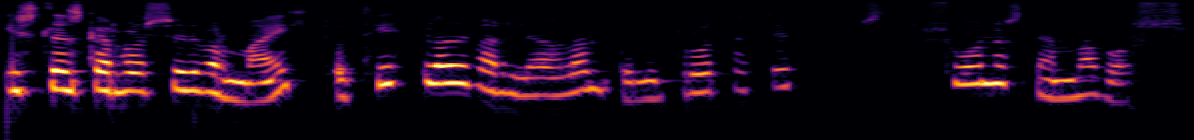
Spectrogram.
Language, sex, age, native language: Icelandic, female, 40-49, Icelandic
